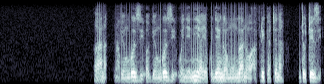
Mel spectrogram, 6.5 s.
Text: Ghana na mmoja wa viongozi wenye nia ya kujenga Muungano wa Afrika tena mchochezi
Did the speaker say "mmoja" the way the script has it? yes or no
no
